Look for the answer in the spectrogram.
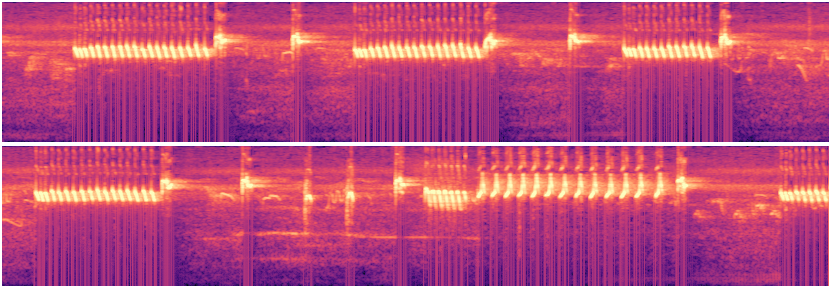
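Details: Energetic konin song full of imitations and rapid bursts: a string of even, high, rattling trills about a second each, then scattered sharp notes and a higher, faster pulsed run.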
